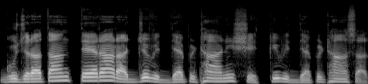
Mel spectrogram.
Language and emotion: Goan Konkani, neutral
